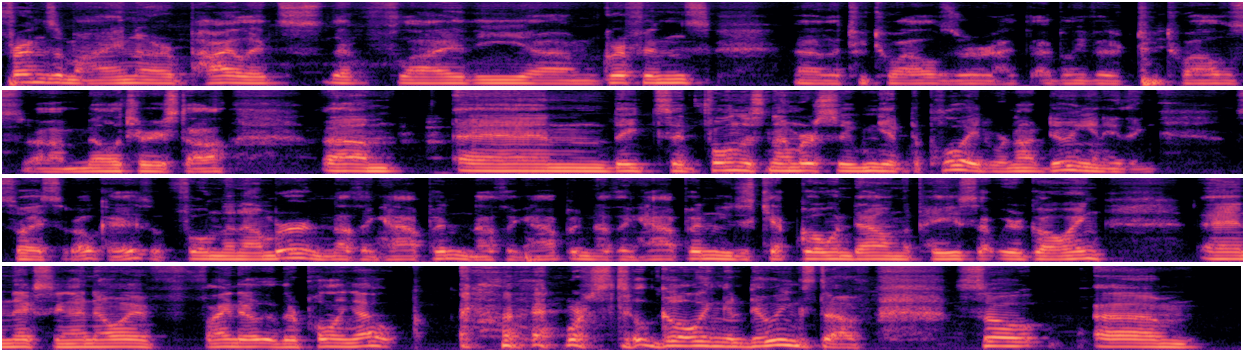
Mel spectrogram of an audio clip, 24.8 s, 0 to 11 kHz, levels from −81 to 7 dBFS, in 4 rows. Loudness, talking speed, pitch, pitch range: -17 LUFS, 200 wpm, 130 Hz, 120-140 Hz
